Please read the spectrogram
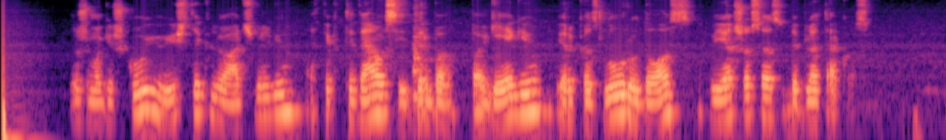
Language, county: Lithuanian, Vilnius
